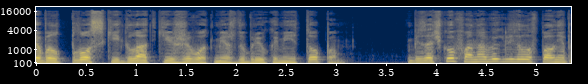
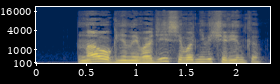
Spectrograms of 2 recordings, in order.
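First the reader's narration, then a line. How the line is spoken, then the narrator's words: Cheerful young woman. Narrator (Russian): весело сообщила девушка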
